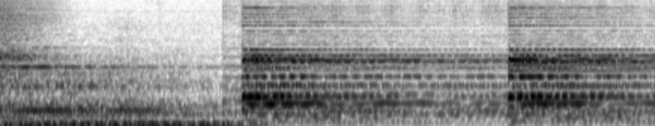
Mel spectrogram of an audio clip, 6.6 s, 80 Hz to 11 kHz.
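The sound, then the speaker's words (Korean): A pendulum wall clock strikes midnight, with two deep, resonant chimes about three seconds apart, each ringing out and slowly fading. A low hum comes before the first strike, and no one speaks. “자정을 알리는 괴종 시계 소리가 12번이 울리기 시작했습니다.”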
